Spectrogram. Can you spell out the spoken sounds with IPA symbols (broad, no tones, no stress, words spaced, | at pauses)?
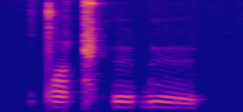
tˤɵǁʰʉɓʉ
